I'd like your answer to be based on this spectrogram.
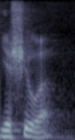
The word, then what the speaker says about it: Yeshua: But Yeshua, or some people pronounce it Yeshua, comes from the same root word where we get the name Joshua.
